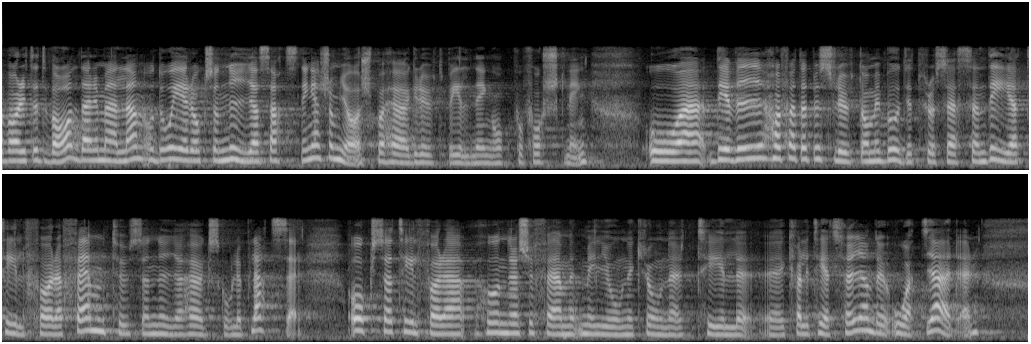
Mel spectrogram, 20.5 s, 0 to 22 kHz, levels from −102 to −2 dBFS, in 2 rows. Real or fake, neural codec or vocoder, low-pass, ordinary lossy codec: real; none; 7.2 kHz; none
